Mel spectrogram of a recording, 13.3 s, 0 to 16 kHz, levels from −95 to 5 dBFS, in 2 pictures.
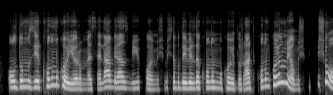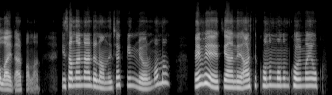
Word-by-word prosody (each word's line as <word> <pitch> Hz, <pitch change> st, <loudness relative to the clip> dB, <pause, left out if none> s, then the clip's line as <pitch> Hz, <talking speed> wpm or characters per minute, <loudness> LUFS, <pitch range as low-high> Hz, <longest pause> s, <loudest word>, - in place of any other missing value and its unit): olduğumuz 215 Hz, 0 st, 0 dB
yeri, 215 Hz, -1 st, +3 dB
konumu 280 Hz, +5 st, -1 dB
koyuyorum 175 Hz, -, +2 dB
mesela. 175 Hz, +7 st, -3 dB
Biraz 200 Hz, -2 st, -2 dB
büyük 195 Hz, +2 st, -9 dB
koymuşum. 160 Hz, +2 st, -8 dB
İşte, 195 Hz, -1 st, -7 dB
"Bu 190 Hz, 0 st, -9 dB
devirde 190 Hz, +1 st, +3 dB
konum 205 Hz, +2 st, -3 dB
mu 185 Hz, -2 st, -7 dB
koyulur?" 175 Hz, -2 st, -3 dB
Artık 180 Hz, +2 st, -3 dB
konum 240 Hz, +3 st, -3 dB
koyulmuyormuş, 295 Hz, -, -1 dB
bitmiş 310 Hz, -, -18 dB
o -, -, +4 dB
olaylar 160 Hz, -, +2 dB
falan. 150 Hz, -, -16 dB, 0.4 s
İnsanlar 270 Hz, +2 st, +2 dB
nereden 265 Hz, -4 st, +4 dB
anlayacak 205 Hz, +9 st, -3 dB
bilmiyorum 200 Hz, -7 st, -3 dB
ama 345 Hz, +3 st, -3 dB, 0.5 s
Evet, 255 Hz, -6 st, +5 dB
yani, 215 Hz, -3 st, +3 dB
artık 245 Hz, +5 st, 0 dB
konum 275 Hz, 0 st, 0 dB
monum 270 Hz, -1 st, -1 dB
koyma 260 Hz, -1 st, +2 dB
yok, 260 Hz, 0 st, -1 dB
215 Hz, 150 wpm, -24 LUFS, 185-265 Hz, 0.5 s, Evet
